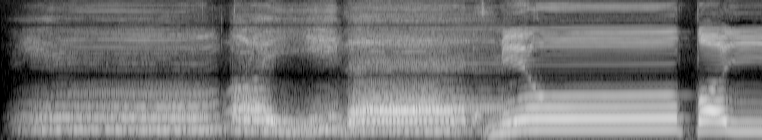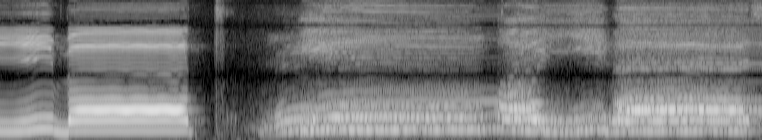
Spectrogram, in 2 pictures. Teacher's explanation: Kerana pangkal lidah kita terangkat huruf ta tebal. Ta, huruf ta kan huruf yang isti'la kan, menyebabkan pangkal lidah kita terangkat dan huruf ta bersifat dengan kuat.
